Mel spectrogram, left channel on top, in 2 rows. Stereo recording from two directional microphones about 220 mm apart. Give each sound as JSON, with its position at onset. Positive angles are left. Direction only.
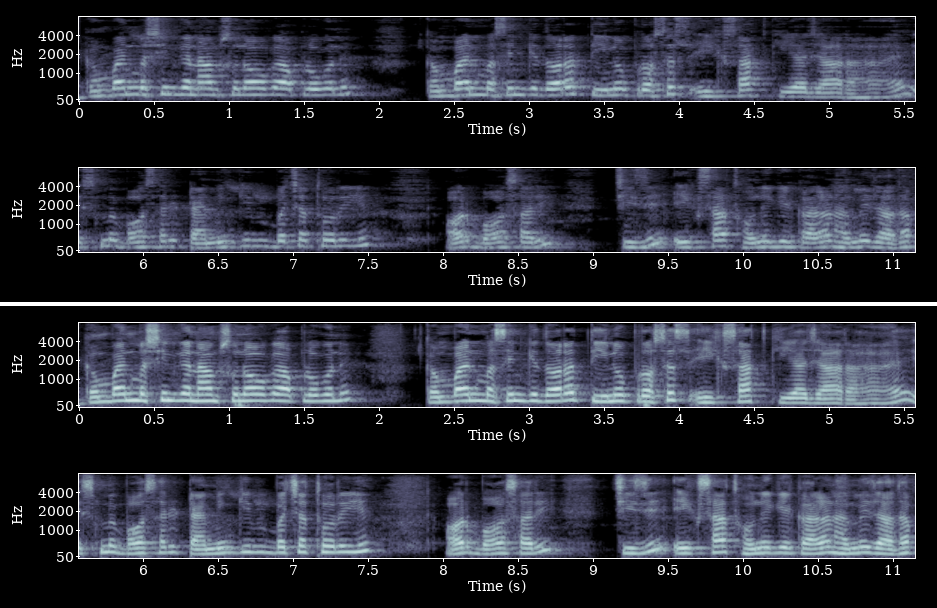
{"t": 0.0, "sound": "speech", "side_deg": -45}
